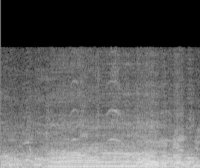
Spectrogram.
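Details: One of many cows lows in a drawn-out, flat, slightly nasal moo of about a second, set against busy crowd chatter and voices.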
